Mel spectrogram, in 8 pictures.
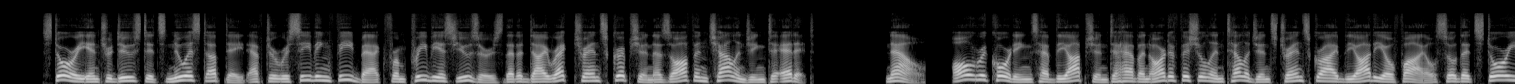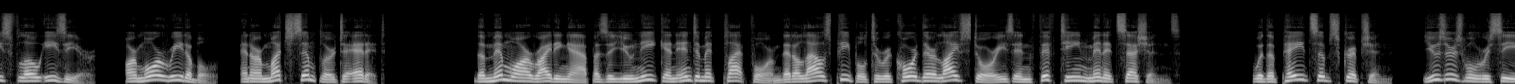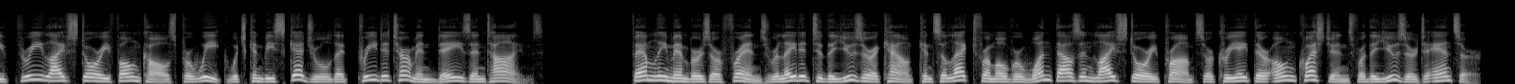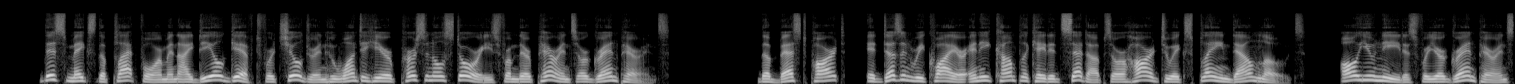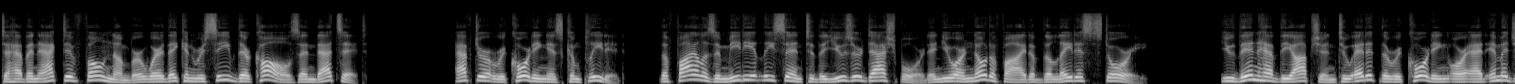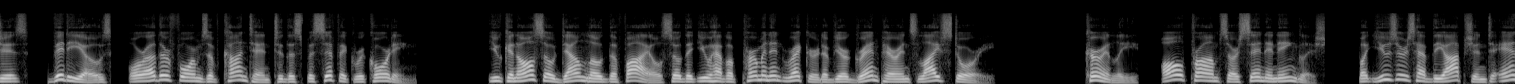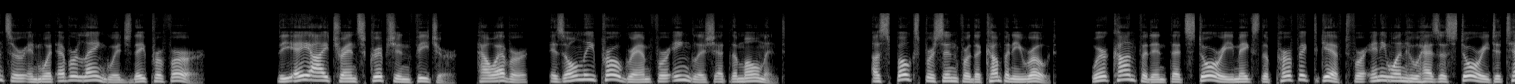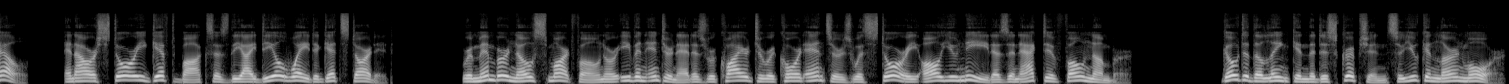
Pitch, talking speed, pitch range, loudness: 145 Hz, 165 wpm, 125-180 Hz, -19 LUFS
